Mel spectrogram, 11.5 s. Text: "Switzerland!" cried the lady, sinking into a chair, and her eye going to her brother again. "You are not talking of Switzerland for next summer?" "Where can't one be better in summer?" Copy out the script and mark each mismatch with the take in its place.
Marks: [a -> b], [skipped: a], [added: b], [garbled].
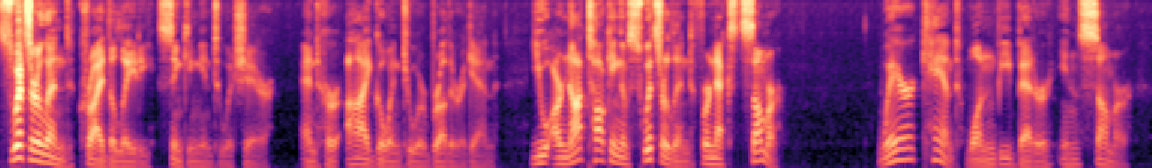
"Switzerland!" cried the lady, sinking into a chair, and her eye going to her brother again. "You are not talking of Switzerland for next summer?" "Where can't one be better in summer?"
